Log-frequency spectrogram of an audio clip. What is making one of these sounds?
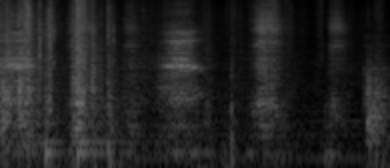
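A young woman sniffles and breathes shakily close by.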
